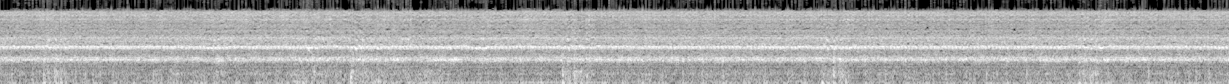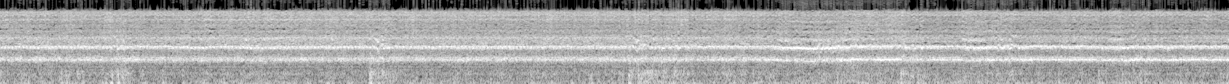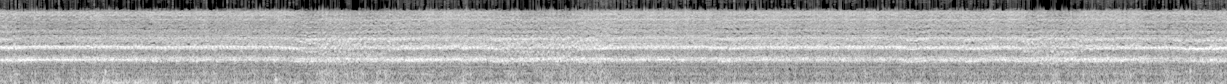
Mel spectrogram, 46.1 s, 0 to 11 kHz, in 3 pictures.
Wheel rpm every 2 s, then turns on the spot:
230, 230, 230, 230, 230, 230, 230, 230, 230, 230, 230, 230, 220, 220, 230, 230, 230, 210, 220, 230, 240, 220, 220.
none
